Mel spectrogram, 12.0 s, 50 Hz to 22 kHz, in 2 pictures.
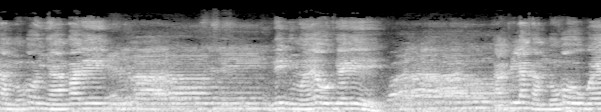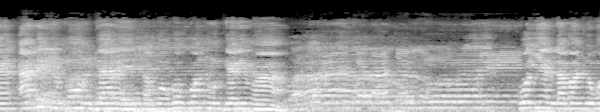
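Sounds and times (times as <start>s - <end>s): man chanting recitation through microphone: 0.0s - 4.1s, 4.7s - 12.0s.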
